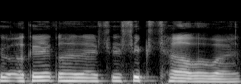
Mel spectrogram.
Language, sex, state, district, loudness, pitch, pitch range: Maithili, male, Bihar, Samastipur, -15 LUFS, 160 Hz, 145-165 Hz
